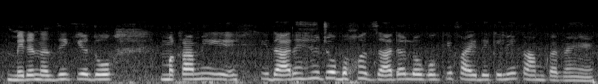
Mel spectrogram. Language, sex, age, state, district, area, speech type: Urdu, female, 18-30, Delhi, Central Delhi, urban, spontaneous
